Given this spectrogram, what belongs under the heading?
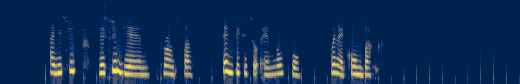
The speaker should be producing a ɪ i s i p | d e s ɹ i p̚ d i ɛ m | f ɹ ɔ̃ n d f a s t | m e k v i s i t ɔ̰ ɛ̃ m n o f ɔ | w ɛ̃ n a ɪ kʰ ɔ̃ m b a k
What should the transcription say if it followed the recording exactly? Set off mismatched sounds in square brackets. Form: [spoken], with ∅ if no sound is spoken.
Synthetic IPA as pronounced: a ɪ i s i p | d e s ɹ i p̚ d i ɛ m | f ɹ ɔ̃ n [t] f a s t | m e k v i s i t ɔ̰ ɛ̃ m n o f ɔ | w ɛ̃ n a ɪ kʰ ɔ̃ m b a k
